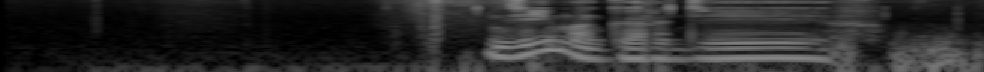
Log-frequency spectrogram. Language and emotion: Russian, sad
